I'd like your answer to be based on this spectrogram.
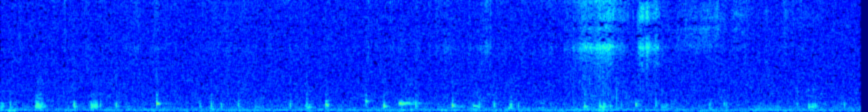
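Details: Female pet rat making noises only while asleep, not when active: faint irregular squeaks and clicks over quiet room noise; owner unsure if dreaming or sick.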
